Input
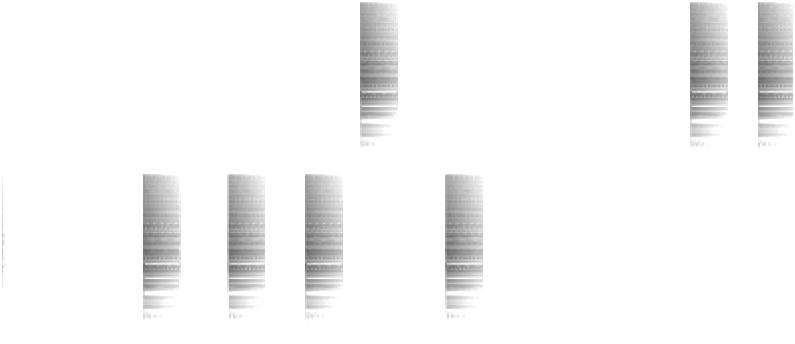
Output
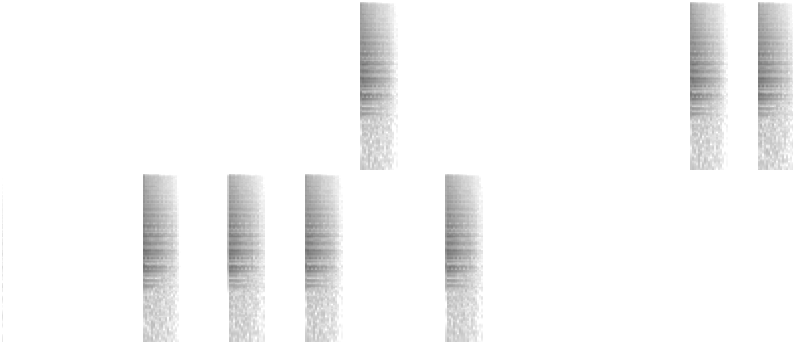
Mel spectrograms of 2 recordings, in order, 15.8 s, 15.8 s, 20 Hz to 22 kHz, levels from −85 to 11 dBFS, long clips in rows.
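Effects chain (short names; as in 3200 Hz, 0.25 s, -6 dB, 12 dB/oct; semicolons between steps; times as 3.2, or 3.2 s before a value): in parallel at +3 dB: compressor, threshold -32 dBFS, peak gain reduction 13.5 dB; on the sum: crossover distortion -35.5 dBFS; gain -4.5 dB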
